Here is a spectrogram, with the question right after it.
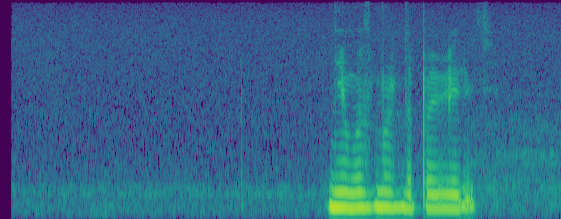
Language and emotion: Russian, neutral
